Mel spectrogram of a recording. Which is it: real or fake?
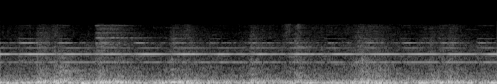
real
